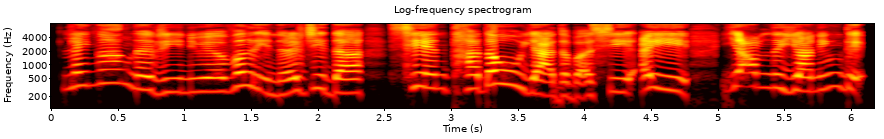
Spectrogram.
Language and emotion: Manipuri, angry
